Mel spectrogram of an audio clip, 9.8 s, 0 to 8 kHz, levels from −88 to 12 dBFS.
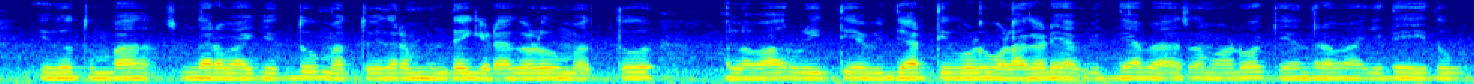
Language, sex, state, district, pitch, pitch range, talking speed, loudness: Kannada, male, Karnataka, Belgaum, 150 Hz, 145-150 Hz, 90 wpm, -25 LUFS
